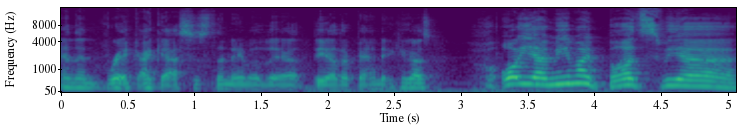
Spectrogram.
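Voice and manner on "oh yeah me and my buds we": put-on Canadian accent, higher and louder. Voicing a bandit asked about cool bars: Canadian accent. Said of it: "why is he Canadian now?".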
